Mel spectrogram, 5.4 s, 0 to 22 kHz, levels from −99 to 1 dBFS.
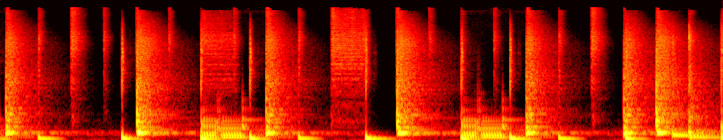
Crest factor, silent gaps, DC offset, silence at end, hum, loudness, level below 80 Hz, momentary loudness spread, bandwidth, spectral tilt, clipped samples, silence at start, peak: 20 dB; none; under 0.1%; 0 s; none; -27 LUFS; -30 dBFS; 12 LU; 17.5 kHz; -5 dB/octave; under 0.1%; 0 s; -4 dBFS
